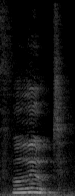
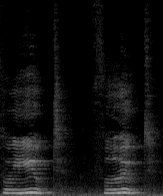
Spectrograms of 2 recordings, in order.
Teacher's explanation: the U normally doesn't totally say its name. It makes the sound oo, like oo, oot, more than it says an actual U.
